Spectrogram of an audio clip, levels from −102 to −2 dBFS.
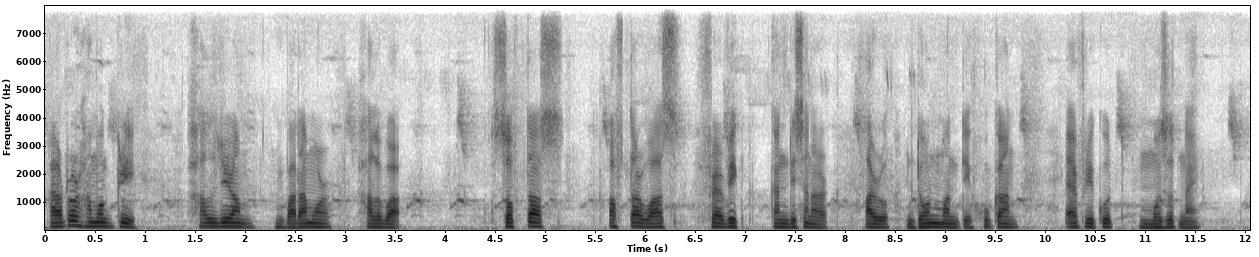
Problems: background sounds at intervals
